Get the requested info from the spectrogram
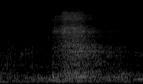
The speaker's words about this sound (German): Jetzt muss ich mir die Nase putzen. Entschuldigt.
